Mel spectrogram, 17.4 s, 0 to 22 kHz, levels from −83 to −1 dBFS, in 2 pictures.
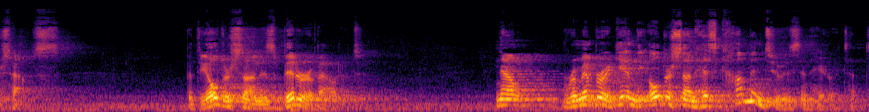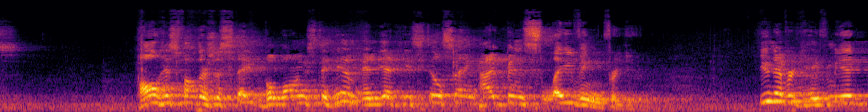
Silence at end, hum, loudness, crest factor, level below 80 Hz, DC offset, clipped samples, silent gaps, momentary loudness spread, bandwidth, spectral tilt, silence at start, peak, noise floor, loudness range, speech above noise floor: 0 s; none; -17 LUFS; 18 dB; -46 dBFS; under 0.1%; under 0.1%; none; 20 LU; 12 kHz; -5.5 dB/octave; 0 s; 0 dBFS; -43 dBFS; 4 LU; 26 dB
